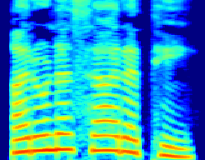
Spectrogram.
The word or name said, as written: ಅರುಣಸಾರಥಿ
